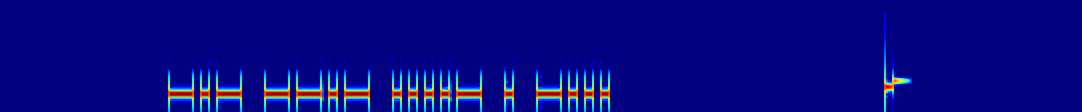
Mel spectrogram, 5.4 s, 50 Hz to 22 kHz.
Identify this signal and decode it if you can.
Morse code, heard as a keyed tone, about 30 wpm, 700 Hz. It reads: KQ4EB
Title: USA Call Signs Repeated 3x 30wpm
